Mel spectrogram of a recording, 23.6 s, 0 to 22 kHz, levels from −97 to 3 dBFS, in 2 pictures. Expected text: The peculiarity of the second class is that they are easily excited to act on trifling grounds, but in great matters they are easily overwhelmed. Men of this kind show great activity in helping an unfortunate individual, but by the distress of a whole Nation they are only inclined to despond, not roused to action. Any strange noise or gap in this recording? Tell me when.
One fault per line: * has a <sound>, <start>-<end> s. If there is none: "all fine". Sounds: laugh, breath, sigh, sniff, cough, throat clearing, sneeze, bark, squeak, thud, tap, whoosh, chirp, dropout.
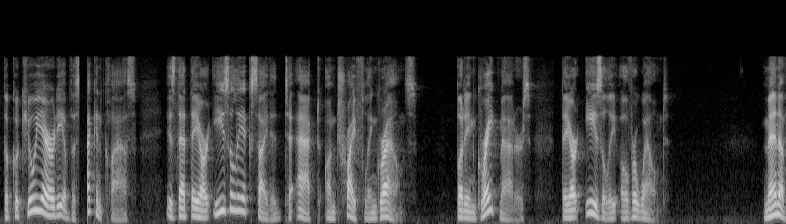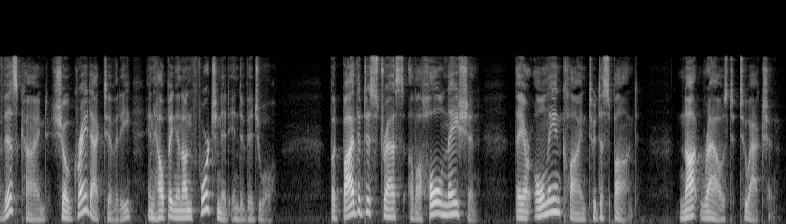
* has a dropout, 1.2-1.3 s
